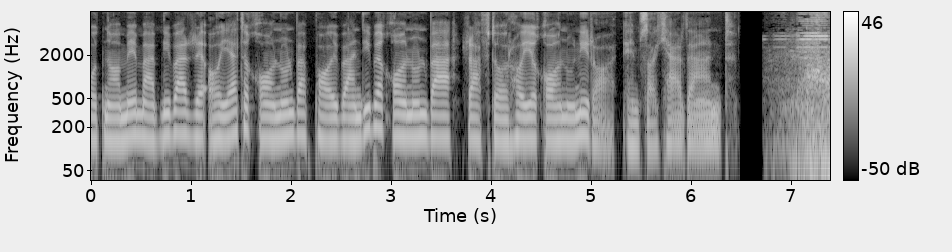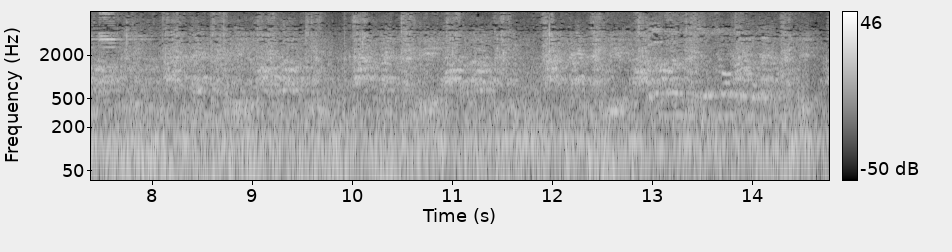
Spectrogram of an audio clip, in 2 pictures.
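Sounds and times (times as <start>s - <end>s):
speech: 0.0s - 7.5s
lawyers chanting slogans at a protest outside the Tehran Bar Association building: 6.8s - 14.7s.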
